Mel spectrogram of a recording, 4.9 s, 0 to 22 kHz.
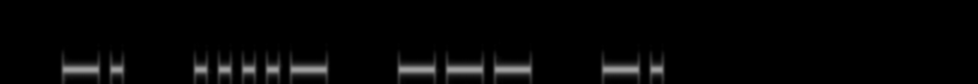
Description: Morse code, heard as a keyed tone, about 20 wpm, spaced as for 15 wpm, 700 Hz. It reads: N4ON
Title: 048 Lesson 9g - Number 4 - Call Signs 20wpm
